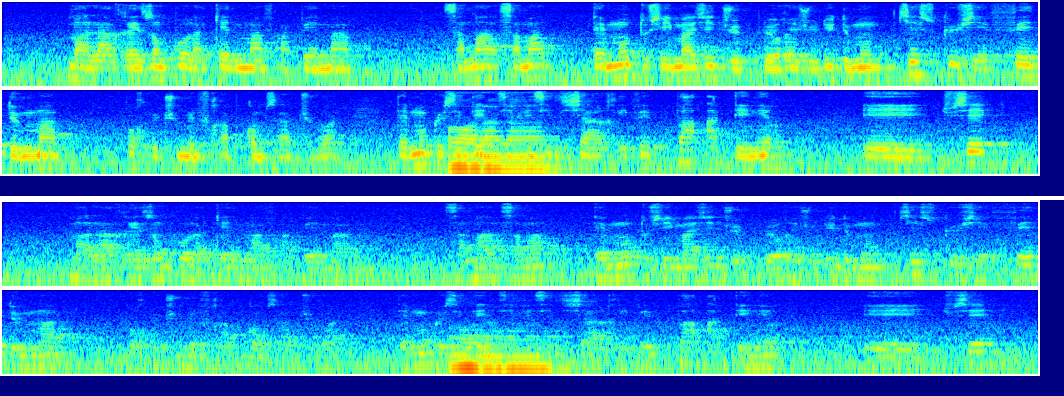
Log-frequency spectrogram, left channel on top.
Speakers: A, on the left; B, on the left.
A: ben, la raison pour laquelle elle m'a frappé. Elle m'a, ça m'a, ça m'a tellement touché. Imagine, je pleurais, je lui demande, qu'est-ce que j'ai fait de mal pour que tu me frappes comme ça, tu vois? Tellement que c'était
B: Oh là
A: difficile,
B: là.
A: j'arrivais pas à tenir. Et tu sais,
